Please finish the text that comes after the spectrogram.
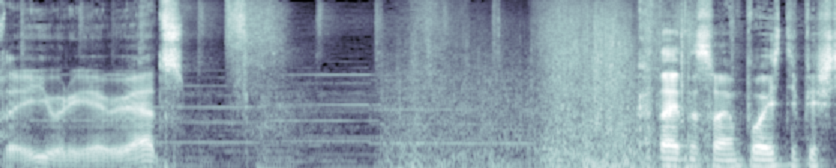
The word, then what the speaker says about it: Юрьевец: славный город Юн Юрьевец Видимо да читается правильно славный город юрие вец катает на своём поезде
